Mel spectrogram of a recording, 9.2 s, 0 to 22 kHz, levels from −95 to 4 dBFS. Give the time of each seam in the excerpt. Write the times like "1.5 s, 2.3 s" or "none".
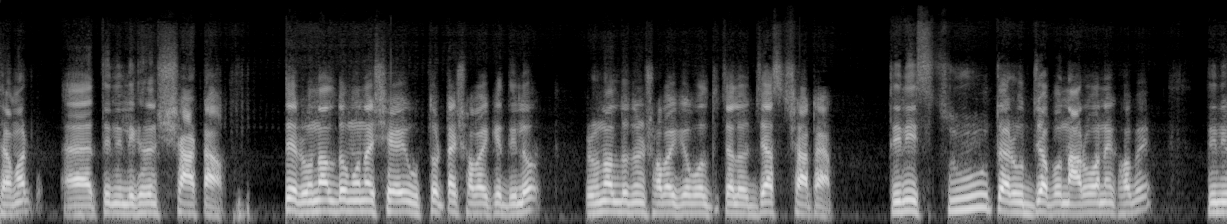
2.1 s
